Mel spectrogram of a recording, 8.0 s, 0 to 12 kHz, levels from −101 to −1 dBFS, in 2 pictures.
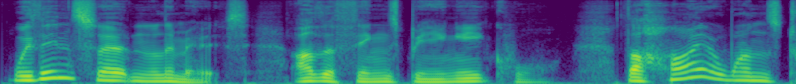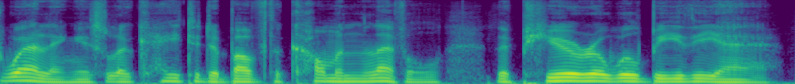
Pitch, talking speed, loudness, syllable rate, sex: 130 Hz, 175 wpm, -19 LUFS, 5.3 syllables/s, male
